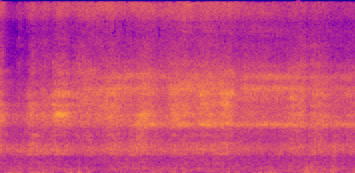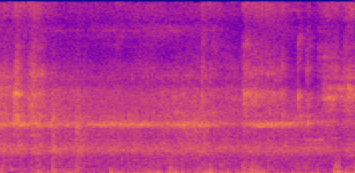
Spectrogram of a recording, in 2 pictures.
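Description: Mumbai suburban local train running along, heard from on board: wheels clattering over the rail joints with a rumbling rattle, and a thin high wheel squeal.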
